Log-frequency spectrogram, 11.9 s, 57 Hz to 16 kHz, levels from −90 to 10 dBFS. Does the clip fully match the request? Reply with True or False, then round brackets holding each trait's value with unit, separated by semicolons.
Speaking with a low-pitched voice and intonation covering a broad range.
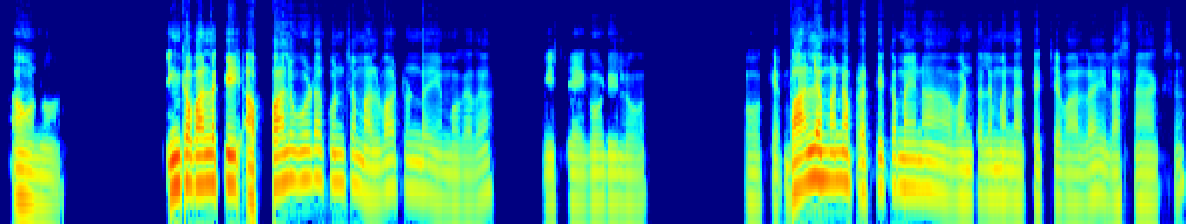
True (120 Hz; 6.8 semitones)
